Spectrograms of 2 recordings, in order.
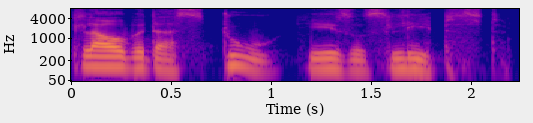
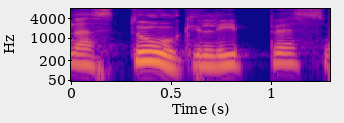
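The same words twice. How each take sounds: First: Glaube stressed, whole phrase dass du Jesus liebst slow and low; slow stressed contrast. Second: Said in the usual way. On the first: Shown as a demonstration. Preacher contrasting the two beliefs, slow and low. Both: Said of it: "Seht ihr den Unterschied zwischen den zwei?".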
